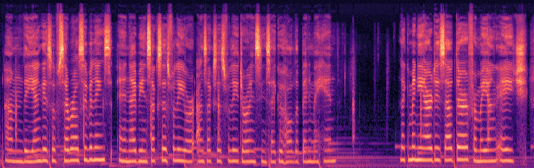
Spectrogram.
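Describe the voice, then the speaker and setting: Mellow-voiced woman narrating over lo-fi music. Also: high voice, flat delivery, normal speed. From Argentina. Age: 30s. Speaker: illustrator and channel host. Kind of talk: scripted storytime narration. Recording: lo-fi music bed under voice.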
